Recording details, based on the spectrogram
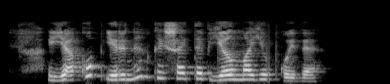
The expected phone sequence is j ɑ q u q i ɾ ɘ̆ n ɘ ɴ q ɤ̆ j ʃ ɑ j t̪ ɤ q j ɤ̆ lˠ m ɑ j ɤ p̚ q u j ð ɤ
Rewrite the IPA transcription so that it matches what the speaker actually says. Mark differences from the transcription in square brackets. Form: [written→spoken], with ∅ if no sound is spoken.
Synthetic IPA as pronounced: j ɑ q u [q→p] i ɾ ɘ̆ n ɘ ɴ q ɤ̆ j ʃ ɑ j t̪ ɤ [q→p] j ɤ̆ lˠ m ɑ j ɤ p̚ q u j ð ɤ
